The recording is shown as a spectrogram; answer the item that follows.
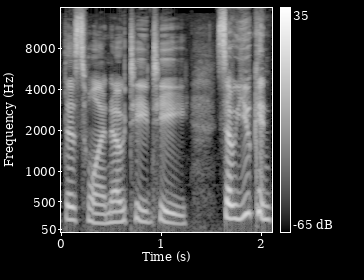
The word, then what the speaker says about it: OTT: It's our technology unit for the month of January, and we're talking about something called OTT. This is not a word that is pronounced Ott.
